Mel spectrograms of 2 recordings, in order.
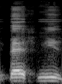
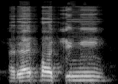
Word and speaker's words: Rappaccini: Don't pronounce it Repaxni, Rapachini, only the pronunciation for you, that's the easy one, and that is Repaxni's daughter. That is not an English name, actually that is an Italian name.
